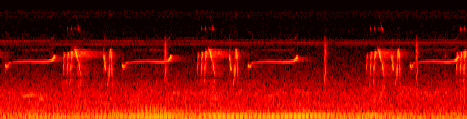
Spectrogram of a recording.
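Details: Olive-backed tailorbird repeating a rising whistle followed by a buzzy clicking burst, four phrases in under five seconds, over a noticeable low droning background.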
